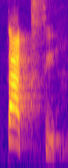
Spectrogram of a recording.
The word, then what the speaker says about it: táxi: tem som do ch táxi tem som do cs então no som do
